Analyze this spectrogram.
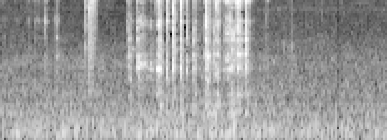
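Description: A metal tool is set down on a tiled floor with a clatter.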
